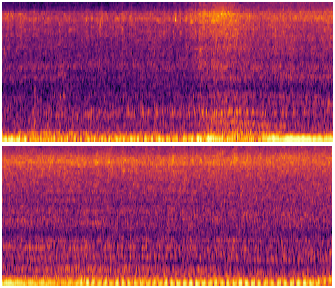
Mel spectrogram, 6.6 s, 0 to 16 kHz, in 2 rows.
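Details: AWD turbo V8 race truck after new fuel injectors, warming up: deep, even rumble with a brief rev blip, then settles back smooth and steady; running better than ever, nearly ready for tuner/dyno.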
